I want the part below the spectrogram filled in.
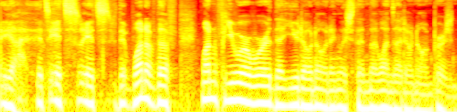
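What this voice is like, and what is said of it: Voice not fully recovered. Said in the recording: “As you can tell, my voice is not fully recovered.”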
